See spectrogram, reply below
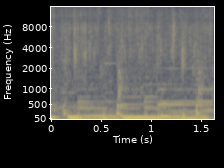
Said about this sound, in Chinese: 他飞呀飞，看到了两朵快要枯萎的花朵。他想要帮助它们，于是他利用自己身体里的水分，让自己下雨。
